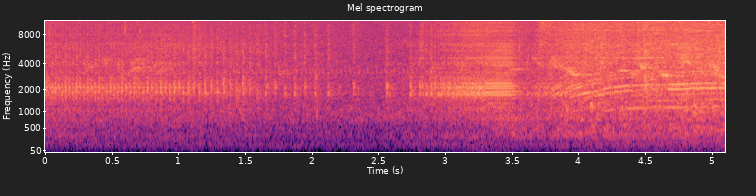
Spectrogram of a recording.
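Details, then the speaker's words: 2007 BMW X5 electric coolant water pump activated by ignition-on, fan minimum, heat maximum and throttle held 10 seconds, running with a faint, steady high-pitched hum and no gurgling or rattle; pump operating normally. "this should activate our pump so let's see if that's gonna happen there you go I can hear the pump running actually"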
